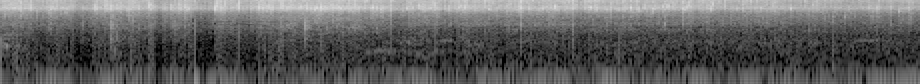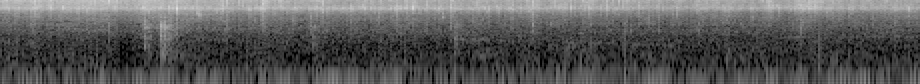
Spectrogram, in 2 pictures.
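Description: Brinjal (eggplant) slices fry in oil in a pan with a steady, close sizzle that holds a bright, even hiss throughout and fades slightly toward the end; no voices.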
